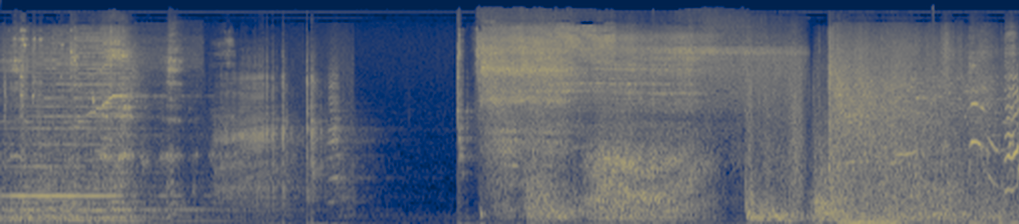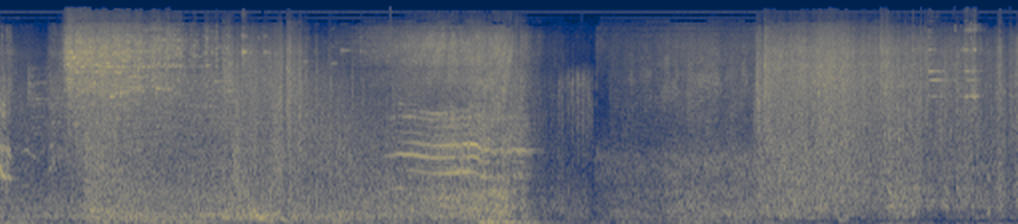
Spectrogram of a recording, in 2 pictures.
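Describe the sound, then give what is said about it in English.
After a brief hush, a gas canister ignited by a lighter explodes loudly in a lab and roars on, with crashing, crackling debris and what sounds like breaking glass continuing for many seconds. No one speaks. “A bright orange explosion rips apart the lab, sending the blackened body of Peyton flying through the window”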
